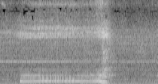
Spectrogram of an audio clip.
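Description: A child's voice making one wordless, wavering noise for just over a second, ending with an upward swoop.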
